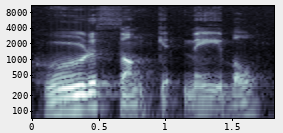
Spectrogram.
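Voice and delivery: a hint of a low, gruff grandpa; lightly voiced old man teasing; grandfather's voice. A narrator's reading. Narrator voices grandfather teasing his wife, lightly.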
